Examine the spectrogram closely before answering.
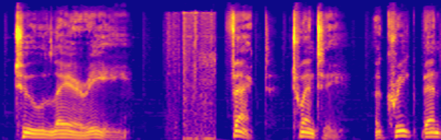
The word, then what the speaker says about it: Tulare: By the way, it's pronounced two layer.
